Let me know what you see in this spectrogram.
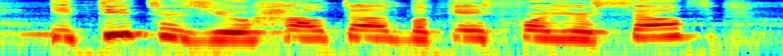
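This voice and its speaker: A woman with a fairly high voice speaks with a Mexican accent. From Mexico. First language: Spanish. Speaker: nursing graduate. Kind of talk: commencement speech. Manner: formal.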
